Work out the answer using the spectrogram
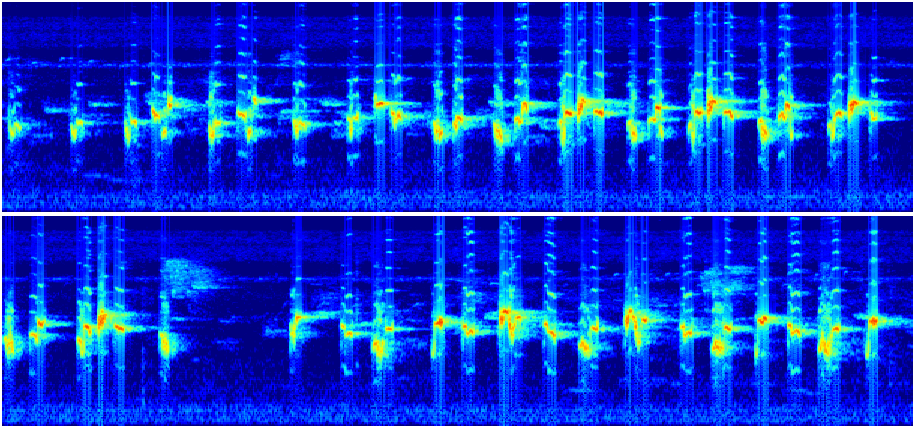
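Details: Sooty-headed bulbul singing in a lure and master recording meant to prompt reluctant bulbuls to answer: long run of quick, bubbly, chirping notes in rapid succession, a brief pause near seven seconds, then the chatter resumes.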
